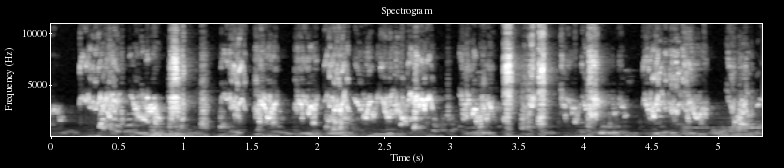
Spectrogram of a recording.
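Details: Pet baby budgie chirps in rapid, closely spaced high squeaky notes, forming an almost continuous twittering stream with a faint low tapping beneath.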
